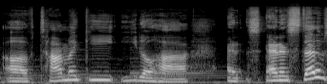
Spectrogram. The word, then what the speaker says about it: Tamaki Iroha: I made a mistake when it comes to pronouncing the name of Tamaki Idoha, and instead of saying her name in the way I just did, I refer to her as It Roha throughout this video you're about to see.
